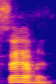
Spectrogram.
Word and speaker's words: salmon: the real pronunciation is salmon you know the l is silent well my daughter it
